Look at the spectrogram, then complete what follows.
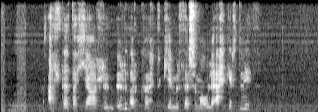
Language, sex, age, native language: Icelandic, female, 40-49, Icelandic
